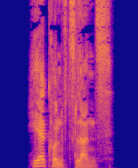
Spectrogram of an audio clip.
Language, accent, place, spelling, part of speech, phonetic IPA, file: German, Germany, Berlin, Herkunftslands, noun, [ˈheːɐ̯kʊnft͡sˌlant͡s], De-Herkunftslands.ogg
- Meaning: genitive singular of Herkunftsland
